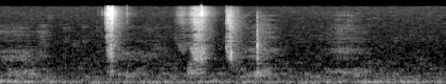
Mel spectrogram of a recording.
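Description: A few short sips of water through a straw from a plastic tumbler, the loudest about a second in and three more close together about two seconds in, over near-silent room tone.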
